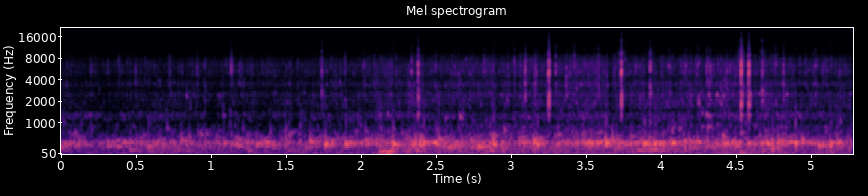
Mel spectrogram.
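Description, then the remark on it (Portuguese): Muffled underwater ambience with the ears submerged: a steady low, murky rumble with scattered faint clicks and crackles throughout, no voices, all at a fairly even level. “As suas orelhas ficam embaixo d'água, então você não ouve nada, a não ser isso aqui.”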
